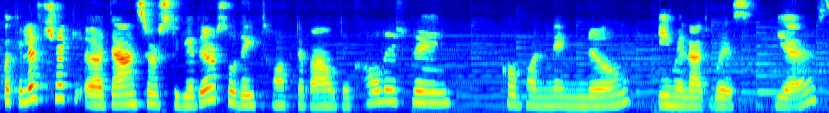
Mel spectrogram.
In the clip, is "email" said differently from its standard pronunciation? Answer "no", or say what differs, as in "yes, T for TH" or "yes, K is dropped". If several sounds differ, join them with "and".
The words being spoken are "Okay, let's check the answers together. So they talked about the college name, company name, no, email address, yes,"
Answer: yes, N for L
